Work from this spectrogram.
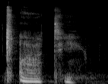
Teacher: it's an ejective sound which means it's more forceful or maybe kind of explosive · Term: ejective barred lambda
